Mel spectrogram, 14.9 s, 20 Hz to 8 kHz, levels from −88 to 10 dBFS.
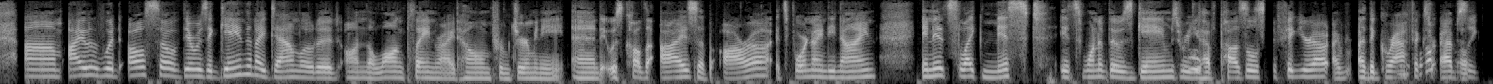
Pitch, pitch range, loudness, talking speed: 185 Hz, 170-205 Hz, -18 LUFS, 220 wpm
